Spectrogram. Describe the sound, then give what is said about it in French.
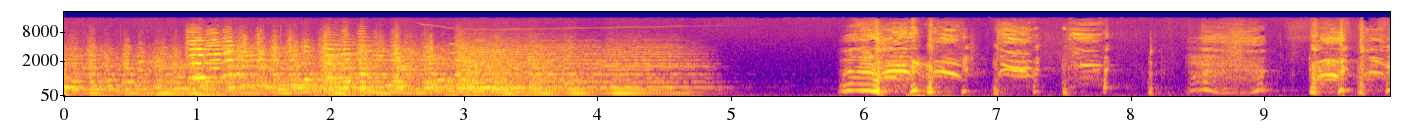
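Harsh coughing from a man, a rapid run of many dry hacks with brief gaps between them. It follows a sustained low musical tone that fades out before the coughing begins. “Voilà une cruelle toux. Quel diable de toux.”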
